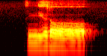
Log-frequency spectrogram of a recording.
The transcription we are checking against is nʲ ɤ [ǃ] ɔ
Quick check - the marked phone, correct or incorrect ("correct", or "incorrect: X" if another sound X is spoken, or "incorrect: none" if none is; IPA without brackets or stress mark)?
incorrect: ɾ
